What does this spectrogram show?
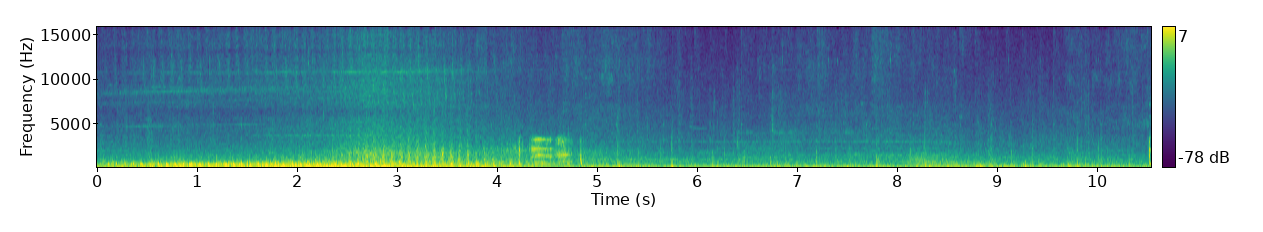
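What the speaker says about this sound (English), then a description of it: "Enemy helo patrolling the perimeter." An enemy helicopter in the video game Call of Duty: Modern Warfare 2 drones loudly with a dense rotor roar that eases slightly over time, with game voices talking over it.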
